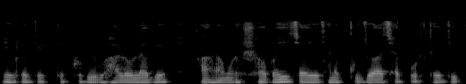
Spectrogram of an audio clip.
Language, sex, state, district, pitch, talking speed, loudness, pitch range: Bengali, male, West Bengal, Kolkata, 105 Hz, 180 wpm, -40 LUFS, 105-110 Hz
